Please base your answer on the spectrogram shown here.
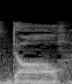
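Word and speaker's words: Dahl: Katie sackoff who plays doll good name for her d a l but pronounced doll as in what a doll yeah she she was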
